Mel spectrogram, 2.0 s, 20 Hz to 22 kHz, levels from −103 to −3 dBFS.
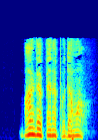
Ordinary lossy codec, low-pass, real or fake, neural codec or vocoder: MP3, 32 kbps; 7.2 kHz; fake; codec, 16 kHz, 0.8 kbps, ZipCodec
